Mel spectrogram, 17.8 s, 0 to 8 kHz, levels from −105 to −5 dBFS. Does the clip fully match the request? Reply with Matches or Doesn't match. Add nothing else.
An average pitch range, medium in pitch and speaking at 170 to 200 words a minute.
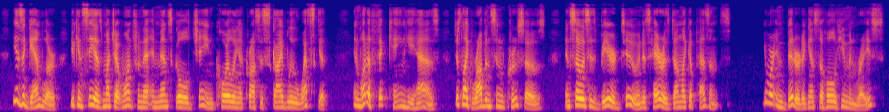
Matches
